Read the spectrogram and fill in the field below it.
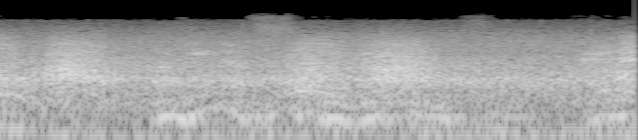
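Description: A football stadium crowd roars steadily in the final minutes of a close fourth quarter, the dense cheering swelling louder in waves throughout.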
